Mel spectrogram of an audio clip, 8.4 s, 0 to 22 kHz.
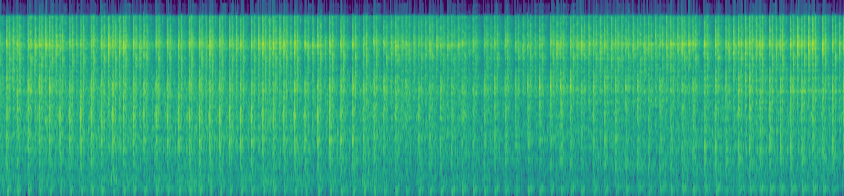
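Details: Yamaha Mio M3 125 scooter, overdue oil change, customer complains of noisy engine and hard starting: fast sharp ticking clatter over a rough uneven idle, connecting rod knock from oil starvation.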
